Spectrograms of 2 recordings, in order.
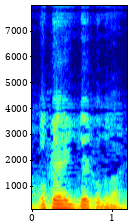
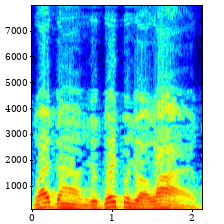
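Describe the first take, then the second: First: Quick compliant echo; writing it down. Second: Measured sponsor's dictation; dictating. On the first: Newcomer taking down sponsor's dictation, echoing quickly. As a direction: repeat it rapidly as you jot it. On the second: Sponsor dictating a gratitude list to newcomer, dictating firmly. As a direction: dictate it firmly for someone writing. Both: Retold or imitated. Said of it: "you write and I'll dictate".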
